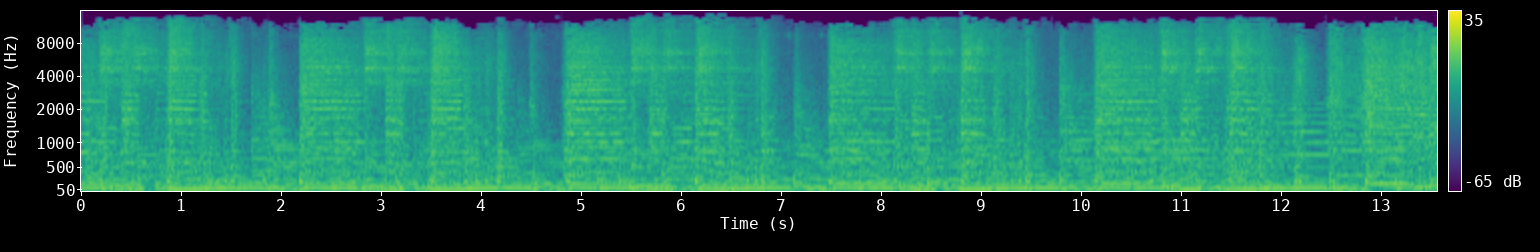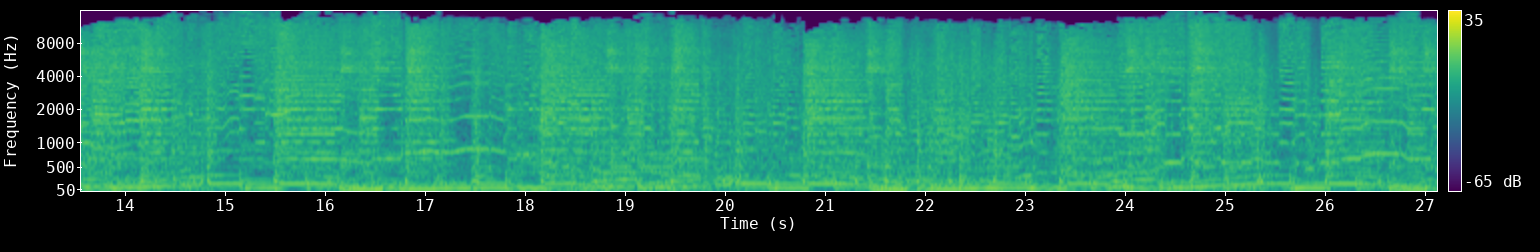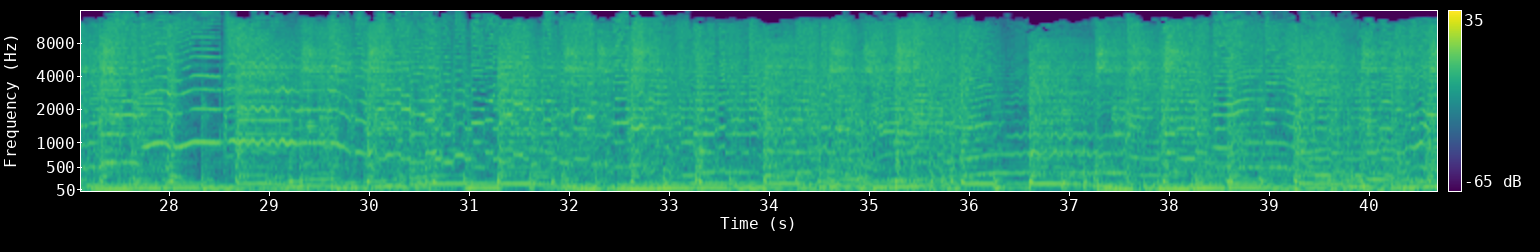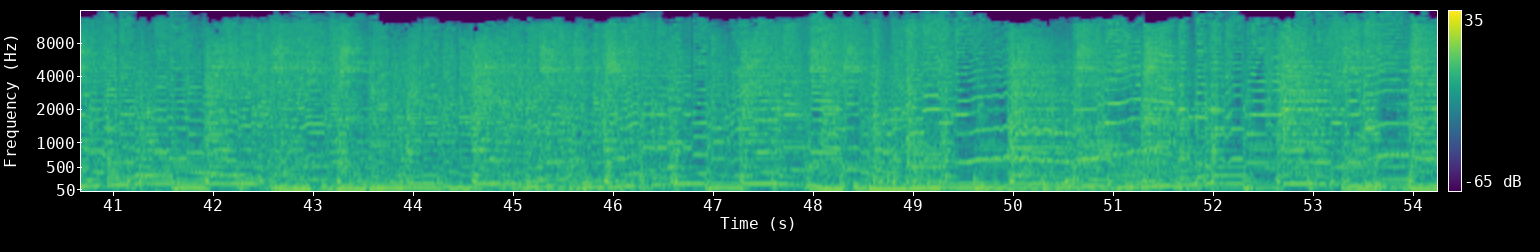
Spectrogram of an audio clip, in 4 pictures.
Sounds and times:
Psychedelic rock: 0.0 - 54.2.

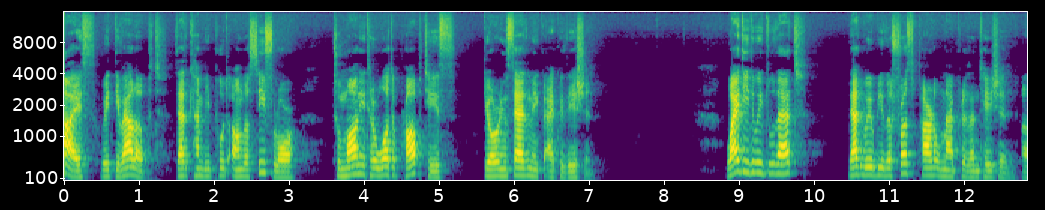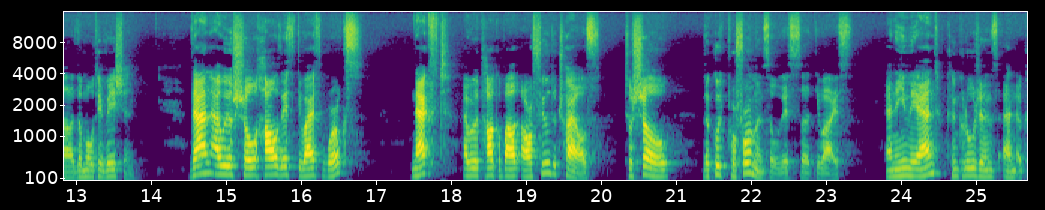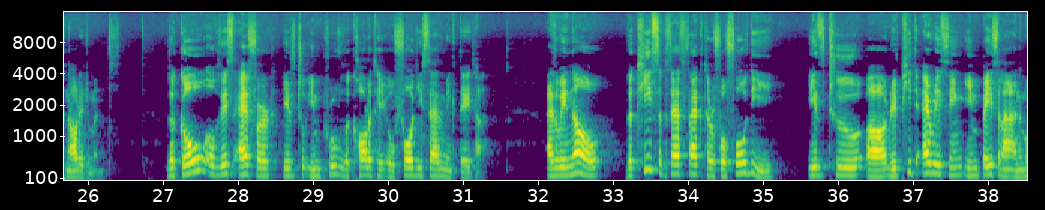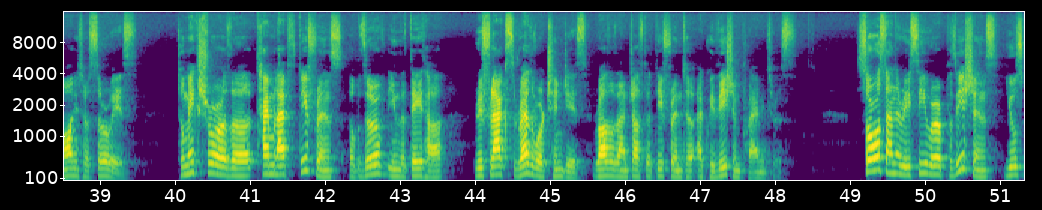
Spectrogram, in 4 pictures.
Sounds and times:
Speech: 0.0 - 7.1, 8.8 - 9.9, 10.5 - 13.8, 14.5 - 16.8, 17.5 - 26.3, 27.1 - 31.3, 32.1 - 48.3, 49.1 - 51.3.

